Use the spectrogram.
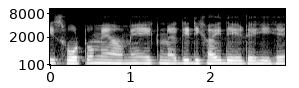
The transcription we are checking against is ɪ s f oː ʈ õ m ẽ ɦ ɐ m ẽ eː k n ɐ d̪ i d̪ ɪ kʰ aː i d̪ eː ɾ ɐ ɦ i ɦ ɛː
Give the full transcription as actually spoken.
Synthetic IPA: ɪ s f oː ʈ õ m ẽ ɦ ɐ m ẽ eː k n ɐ d̪ i d̪ ɪ kʰ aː i d̪ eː ɾ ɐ ɦ i ɦ ɛː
